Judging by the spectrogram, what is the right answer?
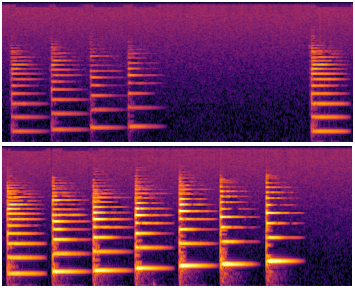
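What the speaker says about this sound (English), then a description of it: "G Mixolydian sounds like this." A G Mixolydian scale played as a short run of plucked notes, four at first, then after a pause eight louder notes stepping upward, each clean and decaying quickly, alone without speech.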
